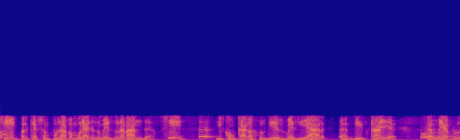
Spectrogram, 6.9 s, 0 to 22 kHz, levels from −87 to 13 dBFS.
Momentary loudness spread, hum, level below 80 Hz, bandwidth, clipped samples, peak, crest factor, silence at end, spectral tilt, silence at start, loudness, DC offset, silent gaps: 8 LU; none; -46 dBFS; 4 kHz; under 0.1%; -6 dBFS; 16 dB; 0 s; -3 dB/octave; 0 s; -23 LUFS; 0.3%; none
